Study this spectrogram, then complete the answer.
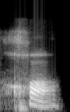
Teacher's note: Kha is a thick sound, so you have to make a round mouth here.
